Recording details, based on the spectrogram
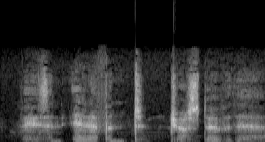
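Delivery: quiet, hushed whisper. Speaker watching a herd in thick bush, pointing out a nearby elephant, speaking quietly. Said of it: "the reason I'm speaking so quietly".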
